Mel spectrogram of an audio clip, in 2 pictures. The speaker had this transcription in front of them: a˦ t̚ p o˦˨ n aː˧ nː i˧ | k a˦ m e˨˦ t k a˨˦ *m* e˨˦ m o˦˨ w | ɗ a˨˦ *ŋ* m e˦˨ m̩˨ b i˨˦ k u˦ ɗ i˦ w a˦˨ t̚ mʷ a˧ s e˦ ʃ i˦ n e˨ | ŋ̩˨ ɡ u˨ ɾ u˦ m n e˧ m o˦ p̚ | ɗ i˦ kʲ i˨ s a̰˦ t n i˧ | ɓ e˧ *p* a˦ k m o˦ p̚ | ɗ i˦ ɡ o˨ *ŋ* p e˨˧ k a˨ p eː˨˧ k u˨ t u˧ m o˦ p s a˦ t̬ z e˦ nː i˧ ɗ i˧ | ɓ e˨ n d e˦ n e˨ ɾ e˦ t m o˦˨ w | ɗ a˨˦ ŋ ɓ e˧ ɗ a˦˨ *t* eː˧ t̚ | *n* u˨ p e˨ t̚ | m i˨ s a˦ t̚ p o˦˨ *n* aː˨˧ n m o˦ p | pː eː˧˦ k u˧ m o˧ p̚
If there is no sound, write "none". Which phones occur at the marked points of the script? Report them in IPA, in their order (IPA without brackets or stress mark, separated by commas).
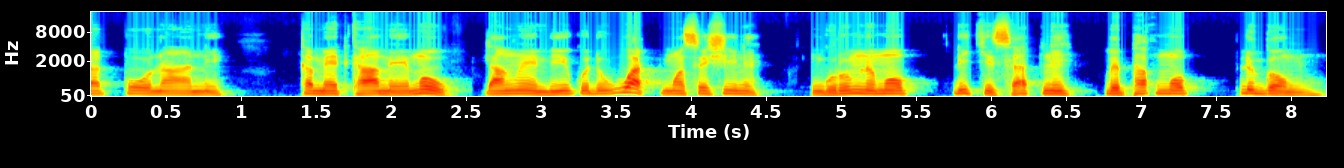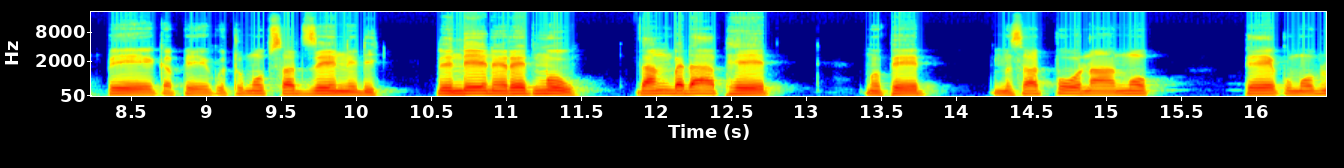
m, ŋ, p, ŋ, p, m, n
